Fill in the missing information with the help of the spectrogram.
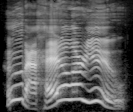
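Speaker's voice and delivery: high, loud, stretched-out demand; shrill-pitched, slow indignation; indignant old woman. Acted. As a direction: challenge a stranger as a cranky old lady. Old woman challenges the stranger.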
